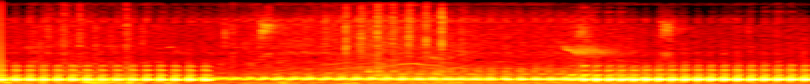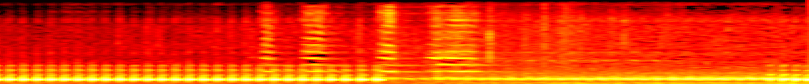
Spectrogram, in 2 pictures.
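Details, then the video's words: Toad trilling in long runs of quick, even pulses at a mid pitch, alternating with smoother droning stretches, while faint higher chirps and clicks from other creatures appear in the background. "Som de sapo - frog sound"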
